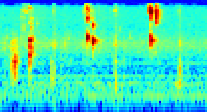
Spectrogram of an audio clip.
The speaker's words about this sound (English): Plucking a medium-sized mushroom from the dirt, Jane tossed it in her mouth and started to chew.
